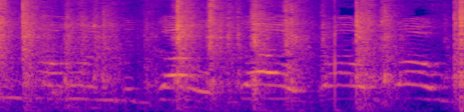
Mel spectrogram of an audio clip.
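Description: A young child's high voice, vocalising without clear words, with a couple of sharp knocks near the end.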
